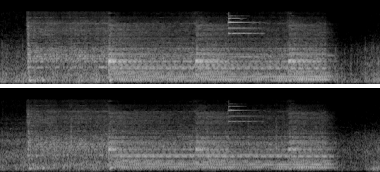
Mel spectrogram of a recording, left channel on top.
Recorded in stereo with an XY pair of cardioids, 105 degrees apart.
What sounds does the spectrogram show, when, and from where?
0.3 s a chime: 45° left, 6.5 m
2.3 s a bell: 60° left, 0.6 m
